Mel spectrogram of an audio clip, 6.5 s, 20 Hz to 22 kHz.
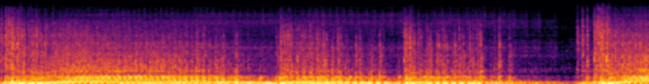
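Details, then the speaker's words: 1981 Ford Mustang 5.0 carbureted V8, parked since 1996, fed by a temporary electric fuel pump: low lumpy idle surging and hunting, nearly dying at the end; distributor timing slightly off suspected, plus a vacuum leak or shot carb/gasket. "She's fighting me. I think the distributor is in the wrong spot a little bit, and it's not enough to let it idle."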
